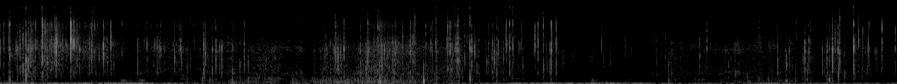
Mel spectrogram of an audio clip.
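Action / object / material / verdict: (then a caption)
scrape / thin polyethylene mailer bag / plastic / none. Fingertips pinch and crinkle an empty, glossy red, thin polyethylene mailer bag as it is spread out and then gathered on a wooden board. The result is a quiet, irregular stream of bright, crisp crackling and rustling, with a few sharper crunches near the start and end.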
